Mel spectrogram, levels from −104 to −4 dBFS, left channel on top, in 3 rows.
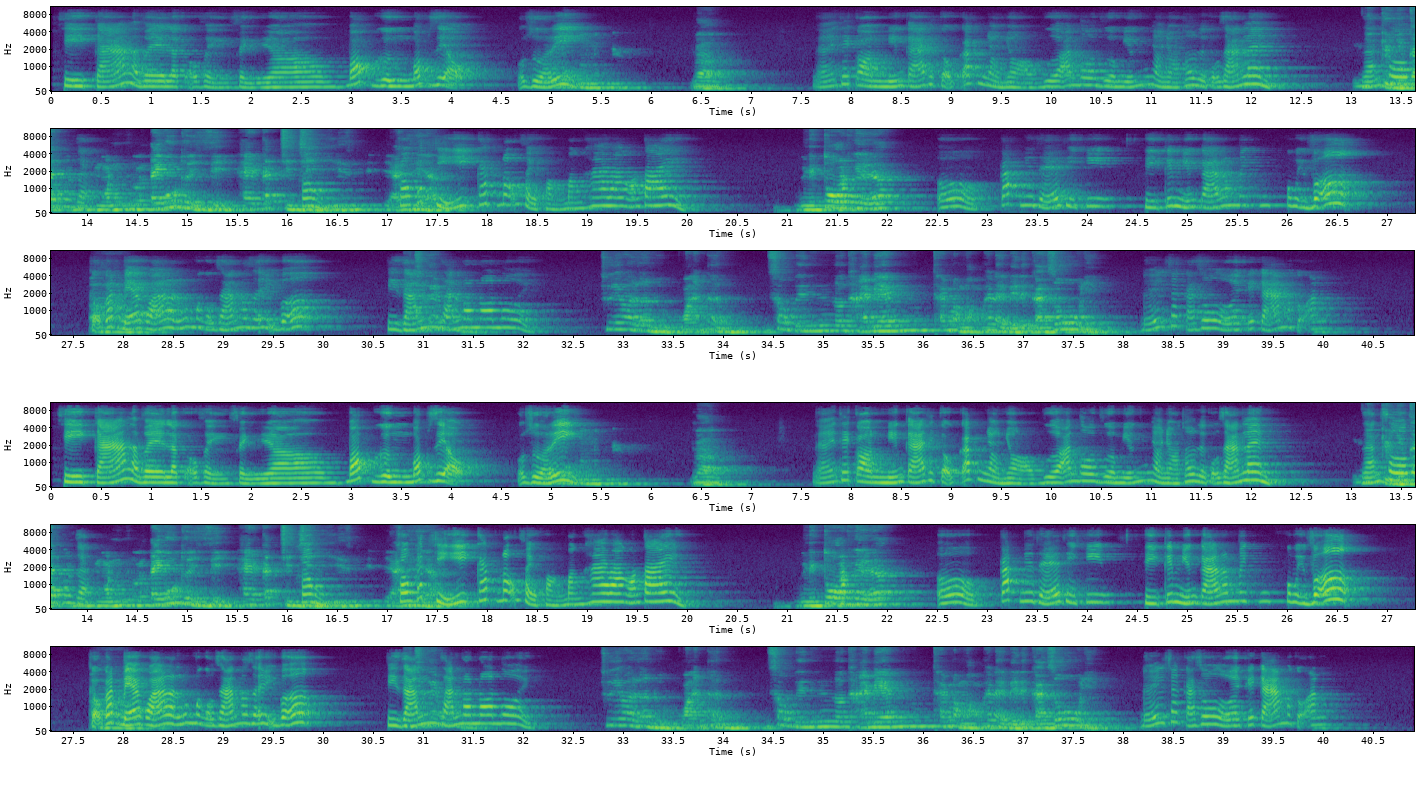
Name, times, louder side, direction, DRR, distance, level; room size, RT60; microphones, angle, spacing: voice 1, 0.1-4.2 4.7-5.3 6.4-6.7 7.6-12.2 13.1-14.0 16.1-16.4 17.1-20.0 22.5-24.2 24.6-26.6 27.7-29.9 30.6-32.1 38.2-40.0, right 4 dB, 55° right, 8 dB, 0.5 m, -27 dB
voice 2, 5.1-5.7 6.4-6.7 13.0-16.7 16.9-17.5 21.1-22.0 27.7-28.1 31.0-31.2 32.8-37.8, equal, ahead, -2 dB, 2.4 m, -28 dB
14.5 x 6.6 x 5.0 m, 0.99 s
head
